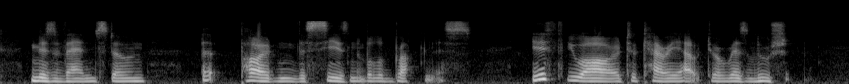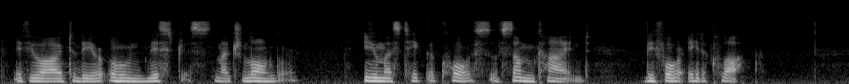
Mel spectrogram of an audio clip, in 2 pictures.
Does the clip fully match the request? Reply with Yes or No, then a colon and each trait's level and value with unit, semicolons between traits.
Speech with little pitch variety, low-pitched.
No: narrow, 1.9 semitones; medium, 145 Hz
